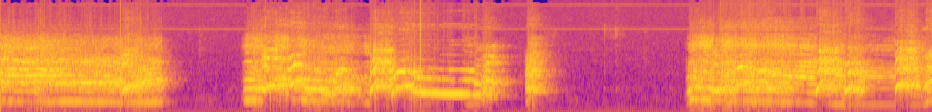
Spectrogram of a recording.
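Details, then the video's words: Dog howling along to sound effects, three loud bouts of sustained harmonic howling separated by near-silent pauses, the middle bout sliding downward in pitch before fading. "Funny Dog howling to sound effects"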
